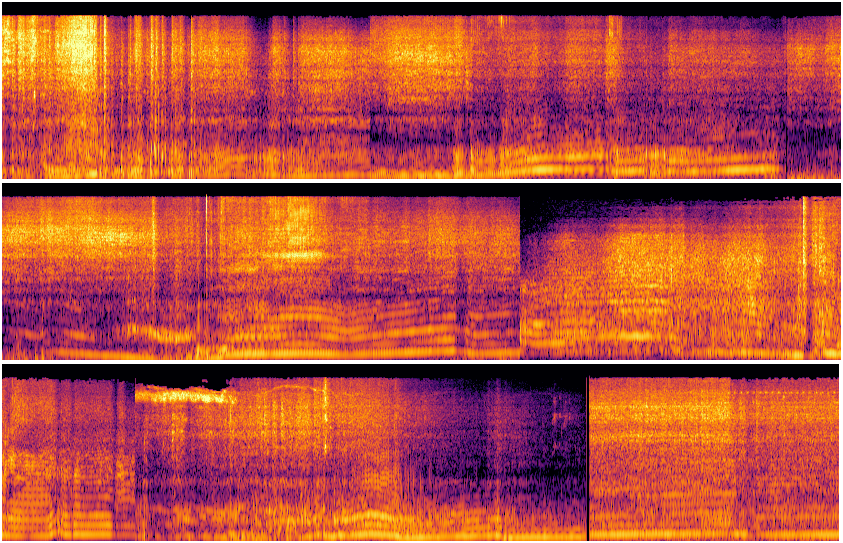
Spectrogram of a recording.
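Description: Rally cars driven flat out on a stage, one after another: each engine revs high, its pitch climbing through the gears and dropping at every shift or lift-off. About halfway through, one car's note falls away low and climbs again. A Subaru Impreza rally car opens the run, and a steadier engine note takes over near the end.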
